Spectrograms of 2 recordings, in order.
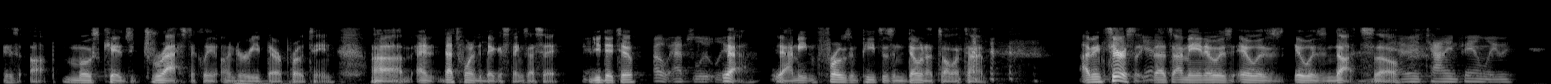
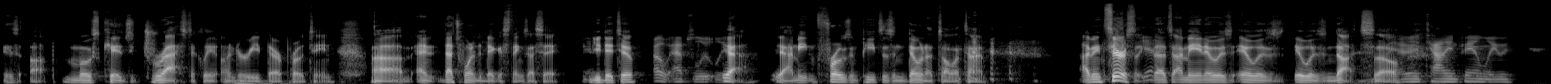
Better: second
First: garbled, watery; badly; nothing above 5.5 kHz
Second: none

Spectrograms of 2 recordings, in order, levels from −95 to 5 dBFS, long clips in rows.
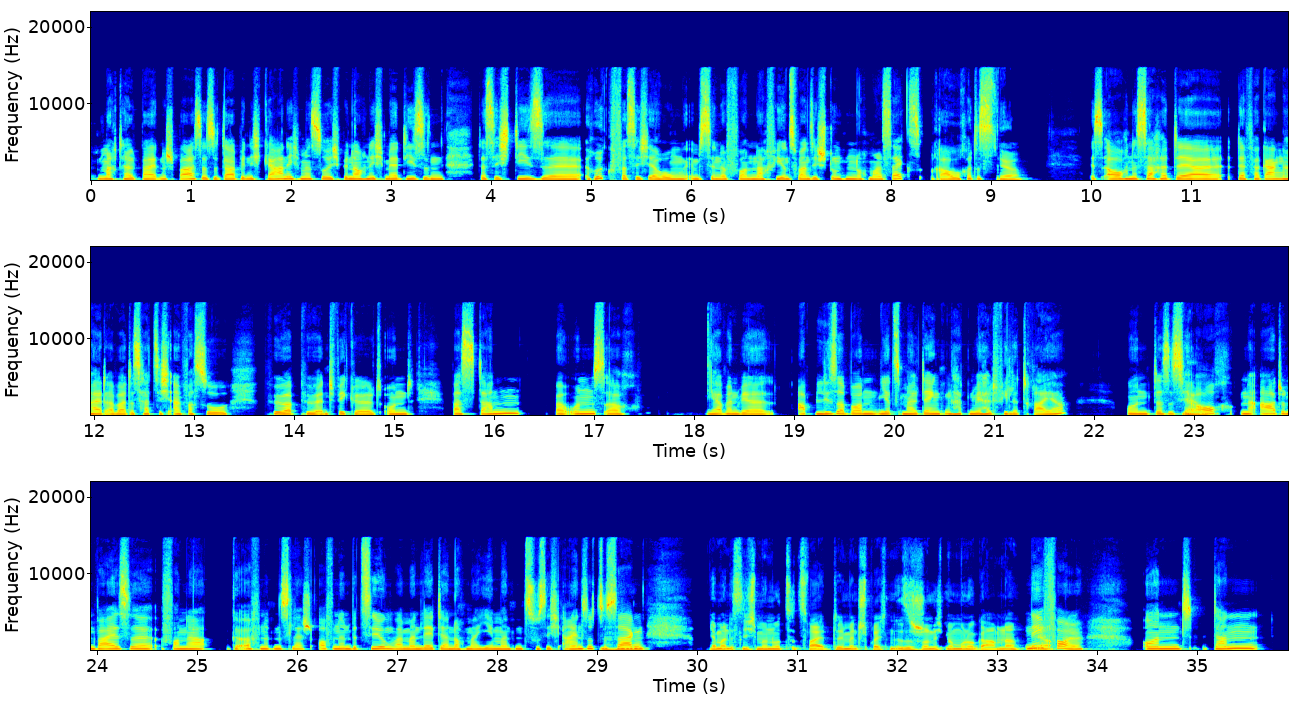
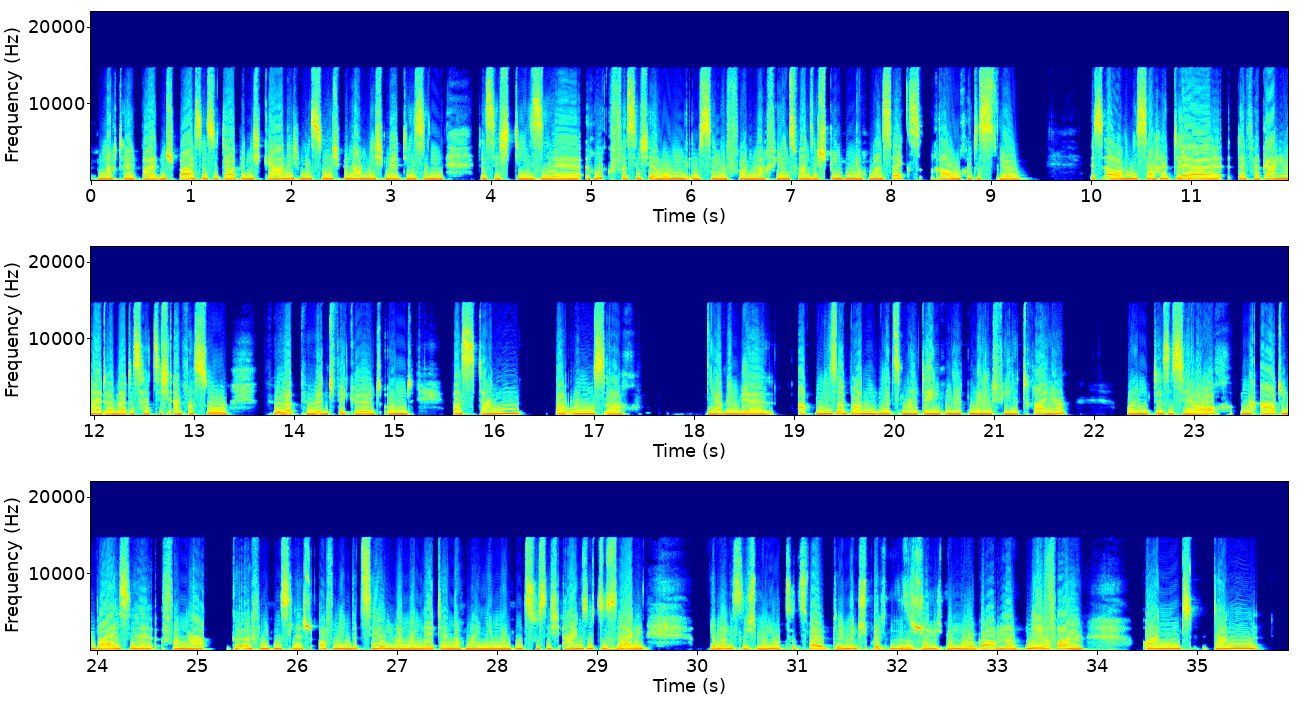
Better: first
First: none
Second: distortion; heavy; 33% of the sound clipped

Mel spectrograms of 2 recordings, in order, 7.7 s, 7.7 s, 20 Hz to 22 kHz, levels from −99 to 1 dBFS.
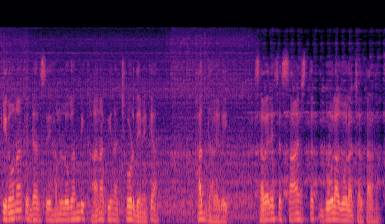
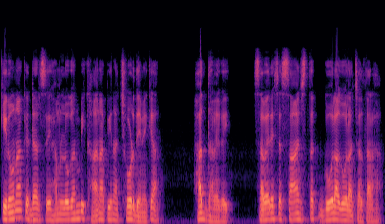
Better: second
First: machinery noise; noticeable; throughout; 15 dB below the speech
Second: none

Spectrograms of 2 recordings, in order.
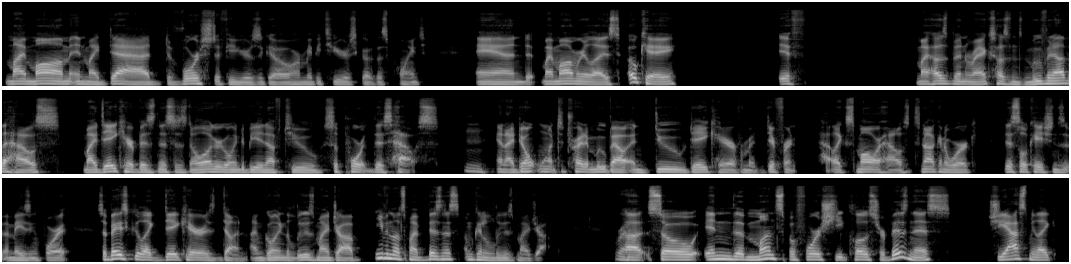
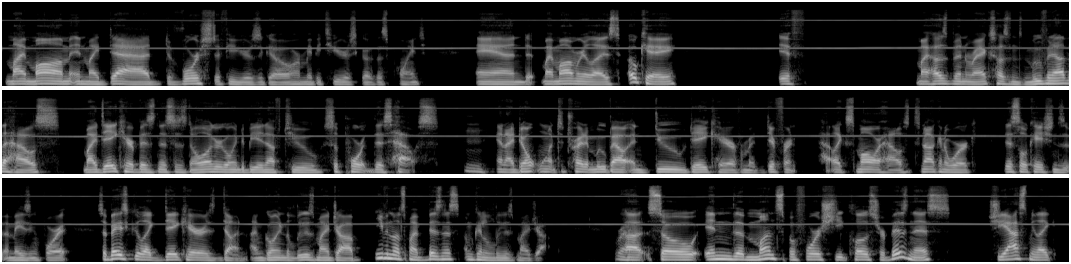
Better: first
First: none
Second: high-pitched whine; noticeable; throughout; 2.5 kHz, 15 dB below the speech

